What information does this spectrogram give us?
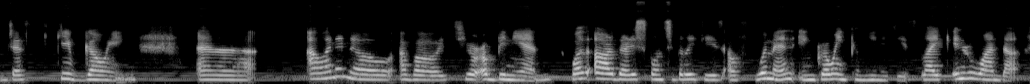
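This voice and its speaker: A woman's voice: on the high side, muffled recording. A woman hosting a podcast interview, asking questions and encouraging her guest. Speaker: podcast host. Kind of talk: casual interview.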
